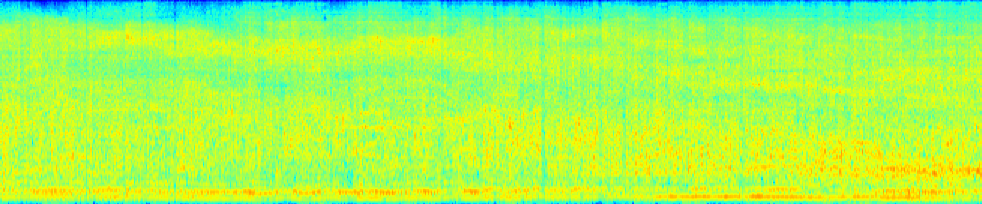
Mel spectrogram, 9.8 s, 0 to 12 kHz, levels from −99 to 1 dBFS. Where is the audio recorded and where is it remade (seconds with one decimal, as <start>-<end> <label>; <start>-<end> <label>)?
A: 0.0-9.8 remade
